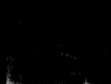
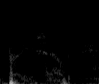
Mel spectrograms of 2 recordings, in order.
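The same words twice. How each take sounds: First: Slow whisper; a slow, faint whispered plea. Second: Loud, forceful whisper; a loud whispered plea for help. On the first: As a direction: let the plea drift out slowly, barely voiced. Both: Acted. Pleading at 4:57 am.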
